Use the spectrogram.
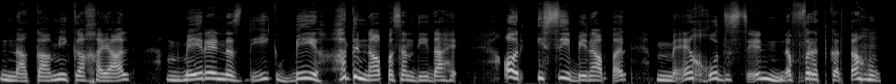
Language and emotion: Urdu, disgusted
